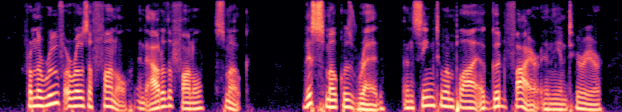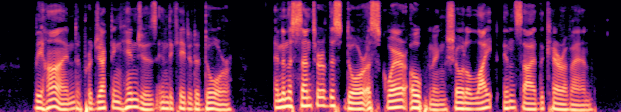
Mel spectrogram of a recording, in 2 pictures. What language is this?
English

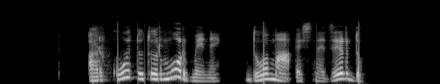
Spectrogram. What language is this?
Latvian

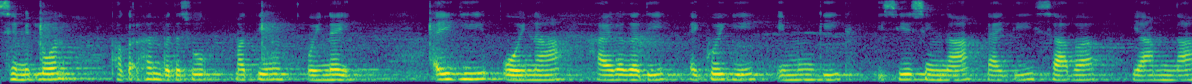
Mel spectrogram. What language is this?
Manipuri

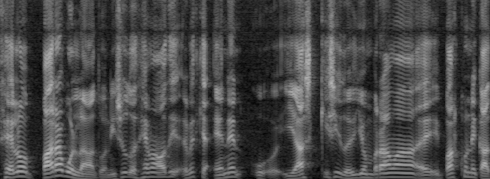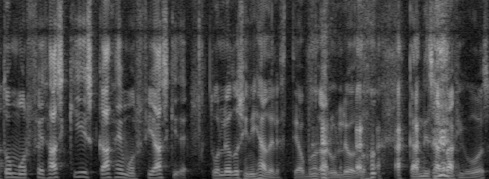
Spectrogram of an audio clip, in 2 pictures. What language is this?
Greek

